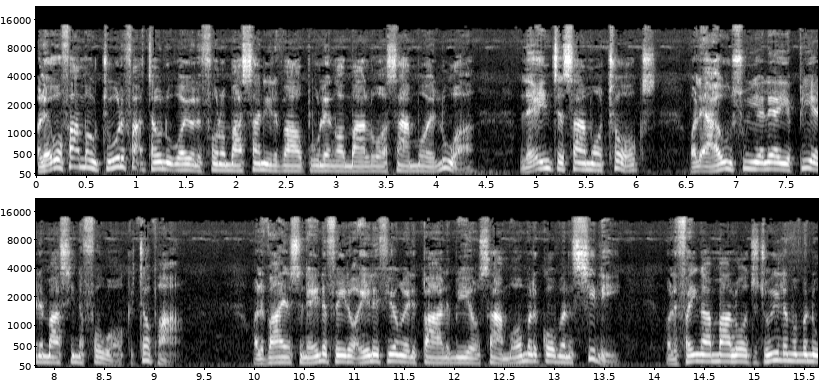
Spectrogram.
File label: samoan; Faia i le masina fou talanoaga i le va o Samoa e lua.; SBS Samoan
